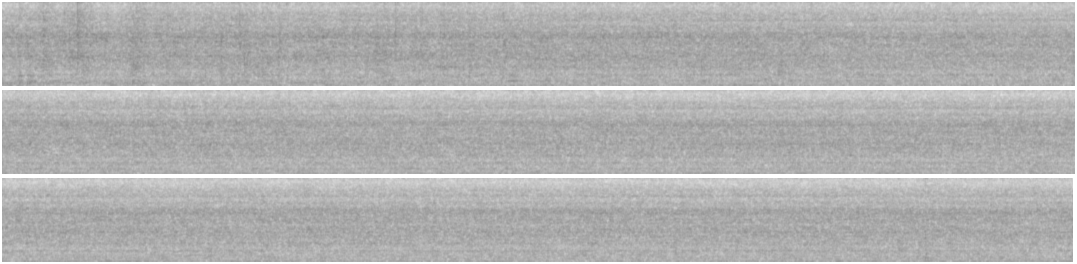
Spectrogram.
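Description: A blender runs steadily through a lemon, persimmon, kale and orange smoothie, its motor whirring as one continuous, even drone with a strong steady hum that lasts the whole stretch, close and with no voices.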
